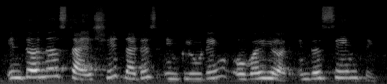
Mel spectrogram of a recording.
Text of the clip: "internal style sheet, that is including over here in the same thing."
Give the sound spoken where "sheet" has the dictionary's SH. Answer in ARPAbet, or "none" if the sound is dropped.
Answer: SH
